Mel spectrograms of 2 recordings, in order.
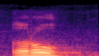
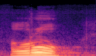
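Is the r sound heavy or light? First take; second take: heavy; heavy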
